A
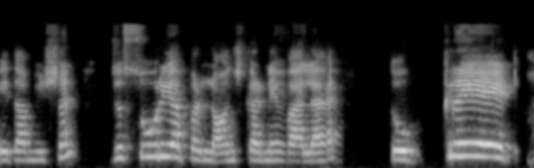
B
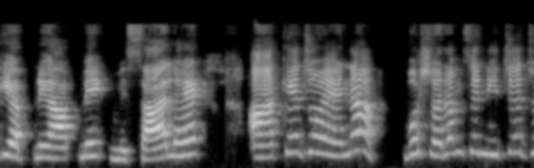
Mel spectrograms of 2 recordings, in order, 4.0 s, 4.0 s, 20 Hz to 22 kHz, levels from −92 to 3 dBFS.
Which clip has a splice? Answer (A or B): B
